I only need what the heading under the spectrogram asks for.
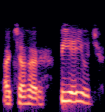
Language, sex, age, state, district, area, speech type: Punjabi, male, 18-30, Punjab, Ludhiana, urban, conversation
